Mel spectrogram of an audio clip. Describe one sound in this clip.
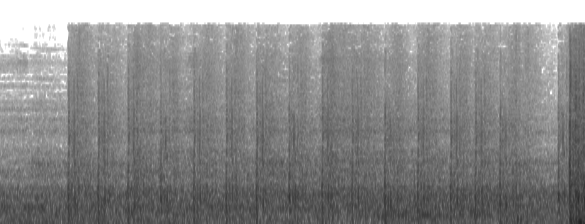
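Heavy blows thud and slash in a close fight.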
